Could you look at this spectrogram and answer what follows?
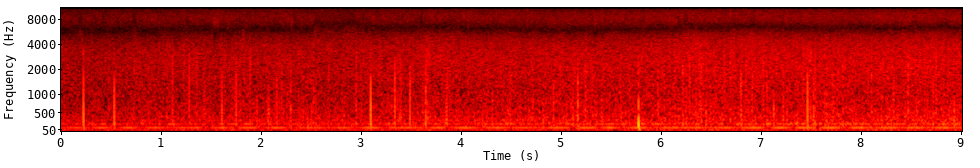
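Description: Worn optical film soundtrack noise: a steady hiss over a low hum, with scattered crackles and pops.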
